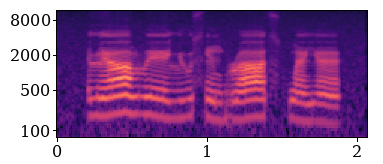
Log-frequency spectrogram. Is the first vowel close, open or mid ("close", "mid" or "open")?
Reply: open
